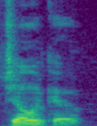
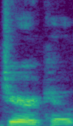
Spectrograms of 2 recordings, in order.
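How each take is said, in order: First: The middle consonant is an L sound. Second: The middle consonant is an R sound. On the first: The speaker calls it right. "but I guess it's Jellico" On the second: The speaker calls it wrong. "I always pronounced it Jericho"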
